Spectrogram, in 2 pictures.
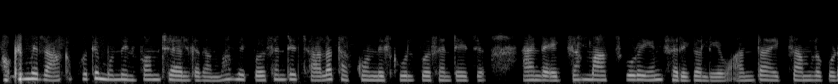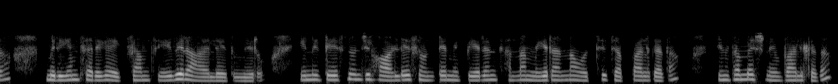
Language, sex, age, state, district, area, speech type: Telugu, female, 18-30, Telangana, Hyderabad, urban, conversation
